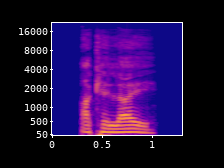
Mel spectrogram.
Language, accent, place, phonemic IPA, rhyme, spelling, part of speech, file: German, Germany, Berlin, /akəˈlaɪ̯/, -aɪ̯, Akelei, noun, De-Akelei.ogg
- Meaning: columbine (any plant of the genus Aquilegia)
